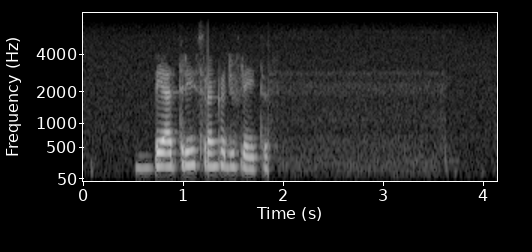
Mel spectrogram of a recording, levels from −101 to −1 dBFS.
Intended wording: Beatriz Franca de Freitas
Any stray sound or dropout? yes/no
no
